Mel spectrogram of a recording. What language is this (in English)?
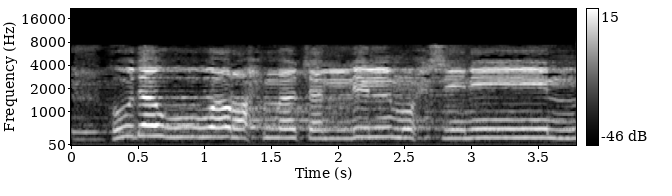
Arabic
